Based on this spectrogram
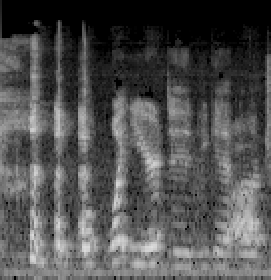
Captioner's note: laughs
